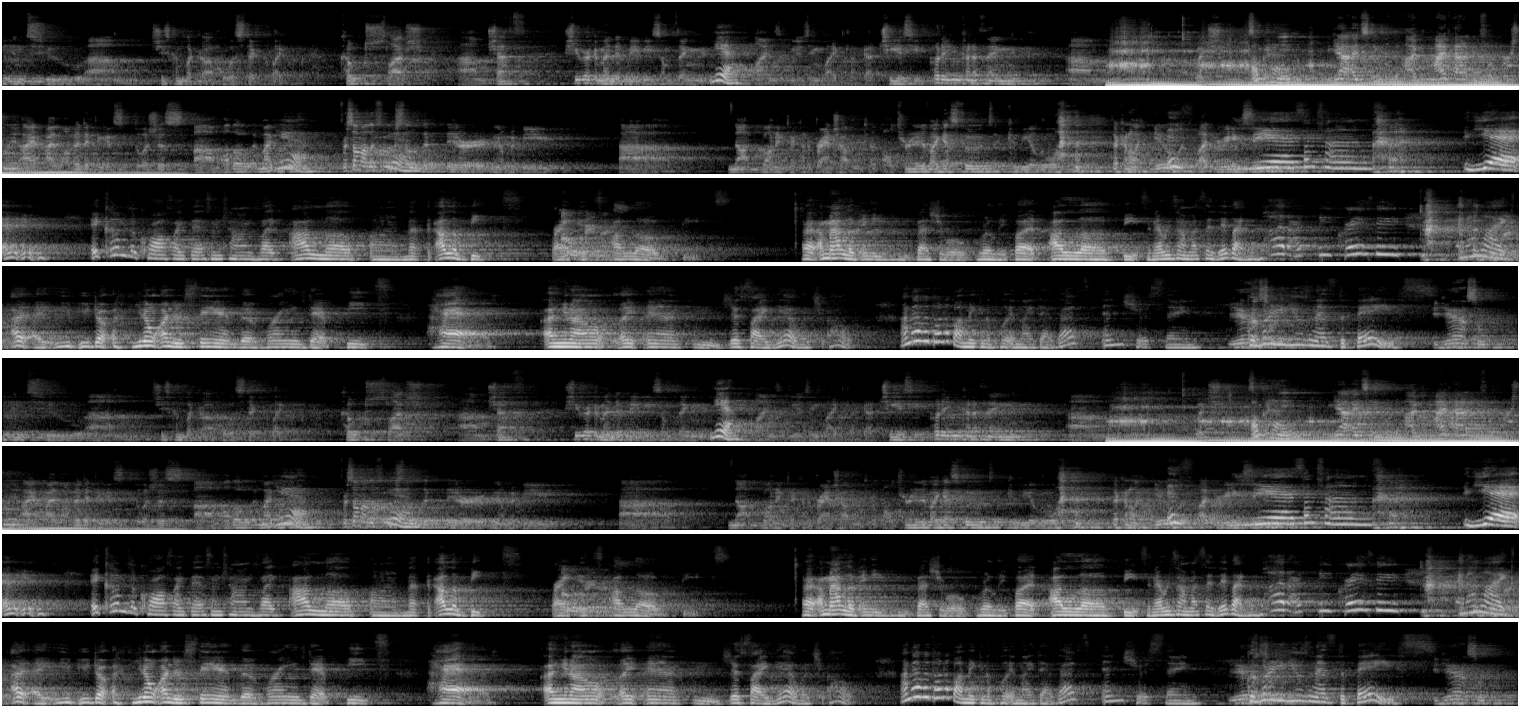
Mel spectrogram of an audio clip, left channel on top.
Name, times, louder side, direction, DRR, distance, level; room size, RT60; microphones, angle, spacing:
voice 1, 0.0-4.2 4.6-5.2 5.6-10.2 10.6-11.3 11.9-12.9 13.3-18.2 18.6-20.6 21.3-21.9 22.4-28.1 28.9-29.3 35.9-36.5 44.5-45.5 57.8-58.3 59.8-60.3, left 1 dB, 30° left, 1 dB, 2.6 m, -28 dB
voice 2, 7.1-7.4 12.5-13.0 17.9-18.3 19.0-19.4 26.8-27.0 27.5-28.9 29.8-30.8 31.2-35.2 35.8-37.3 38.3-44.6 44.9-49.4 49.8-50.4 50.9-57.5 58.0-59.8, right 1 dB, 5° right, 8 dB, 0.4 m, -21 dB
sound 1, 11.0-17.0, left 1 dB, 65° left, 1.0 m, -16 dB
29.5 x 26.5 x 4.3 m, 2.4 s
head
